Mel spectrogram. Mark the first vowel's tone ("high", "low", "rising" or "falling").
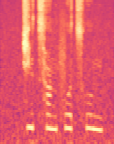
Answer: high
